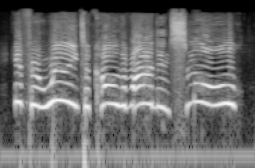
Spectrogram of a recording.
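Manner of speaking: very high, loud sarcastic woman's call. Acted. Woman heckling the traitor from the crowd, high and sarcastic. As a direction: shout it up high, dripping sarcasm. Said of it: "called a woman".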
